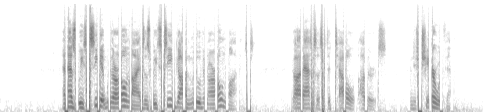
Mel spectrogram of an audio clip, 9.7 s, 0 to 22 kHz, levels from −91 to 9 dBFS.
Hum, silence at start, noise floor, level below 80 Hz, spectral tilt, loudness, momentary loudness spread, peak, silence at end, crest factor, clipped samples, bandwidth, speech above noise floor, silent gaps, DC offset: none; 1.25 s; -78 dBFS; -60 dBFS; -2 dB/octave; -41 LUFS; 19 LU; -20 dBFS; 0.65 s; 24 dB; under 0.1%; 19 kHz; 36 dB; none; under 0.1%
